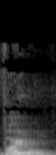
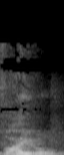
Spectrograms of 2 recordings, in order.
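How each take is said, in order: Both takes have the same delivery.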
